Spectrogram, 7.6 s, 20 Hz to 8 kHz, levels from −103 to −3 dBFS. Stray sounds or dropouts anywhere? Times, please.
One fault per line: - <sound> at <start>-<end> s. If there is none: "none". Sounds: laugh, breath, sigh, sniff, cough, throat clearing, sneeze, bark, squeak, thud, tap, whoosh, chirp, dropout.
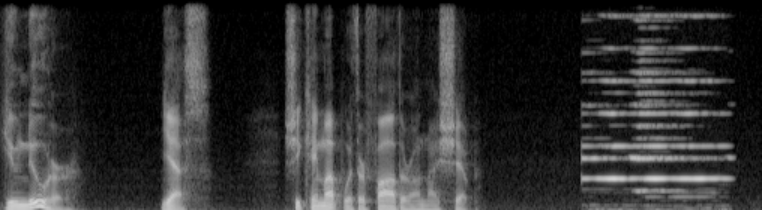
- squeak at 5.8-7.4 s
